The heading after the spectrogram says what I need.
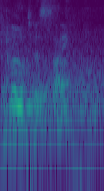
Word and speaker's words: motorcycle: Motor is a word, cycle is a word, motorcycle, stressed on the motor.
